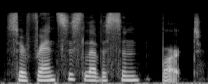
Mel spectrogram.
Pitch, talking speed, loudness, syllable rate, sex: 195 Hz, 115 wpm, -18 LUFS, 4.2 syllables/s, female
